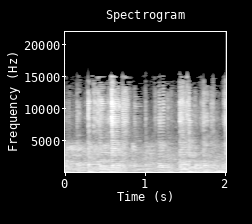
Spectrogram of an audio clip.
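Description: Acoustic guitar played solo, a quick run of picked single notes.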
